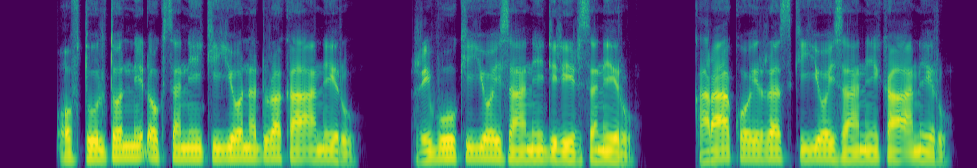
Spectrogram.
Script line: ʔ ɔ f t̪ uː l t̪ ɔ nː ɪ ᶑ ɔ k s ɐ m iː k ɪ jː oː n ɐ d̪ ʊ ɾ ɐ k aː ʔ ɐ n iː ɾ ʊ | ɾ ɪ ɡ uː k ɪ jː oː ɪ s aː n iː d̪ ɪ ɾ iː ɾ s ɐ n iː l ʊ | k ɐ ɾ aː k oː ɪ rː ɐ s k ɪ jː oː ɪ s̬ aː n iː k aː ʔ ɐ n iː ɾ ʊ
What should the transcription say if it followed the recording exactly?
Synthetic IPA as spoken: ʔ ɔ f t̪ uː l t̪ ɔ nː ɪ ᶑ ɔ k s ɐ n iː k ɪ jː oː n ɐ d̪ ʊ ɾ ɐ k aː ʔ ɐ n iː ɾ ʊ | ɾ ɪ b uː k ɪ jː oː ɪ s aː n iː d̪ ɪ ɾ iː ɾ s ɐ n iː ɾ ʊ | k ɐ ɾ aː k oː ɪ rː ɐ s k ɪ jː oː ɪ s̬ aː n iː k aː ʔ ɐ n iː ɾ ʊ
